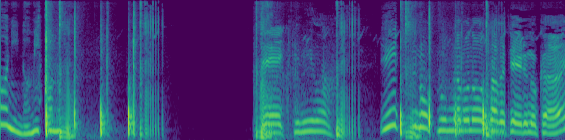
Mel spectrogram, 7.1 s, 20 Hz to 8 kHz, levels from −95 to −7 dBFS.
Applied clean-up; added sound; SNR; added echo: neural mask model RNNoise.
